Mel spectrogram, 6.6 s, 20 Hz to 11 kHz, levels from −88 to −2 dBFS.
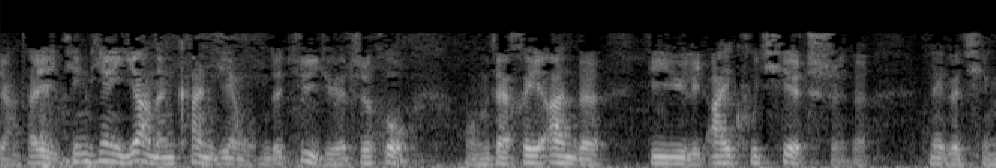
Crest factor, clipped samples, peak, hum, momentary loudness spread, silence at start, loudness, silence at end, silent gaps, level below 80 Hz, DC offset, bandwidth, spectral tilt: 18 dB; under 0.1%; -16 dBFS; none; 10 LU; 0 s; -34 LUFS; 0 s; none; -50 dBFS; 0.3%; 5.8 kHz; -5 dB/octave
